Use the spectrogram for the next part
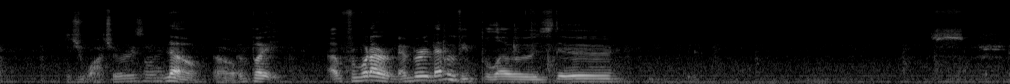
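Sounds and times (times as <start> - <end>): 
speech: 0.7 - 6.3
voice imitating a cricket with a high-pitched whistled chirp: 9.3 - 10.0.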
